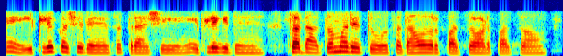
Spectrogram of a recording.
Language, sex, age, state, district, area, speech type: Goan Konkani, female, 18-30, Goa, Canacona, rural, conversation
